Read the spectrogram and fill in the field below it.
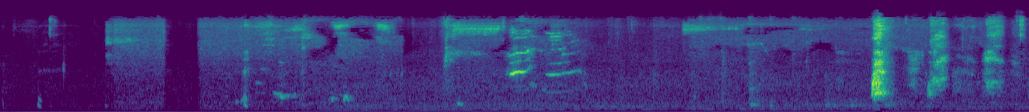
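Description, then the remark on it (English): A dog tied up on the stairs in a house barks in scattered, irregular bursts at close range, right in a man's face, with softer yelps and whines between them and one especially loud, sharp bark near the end. “Look at this dog. He's barking at me in my face.”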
